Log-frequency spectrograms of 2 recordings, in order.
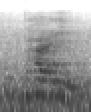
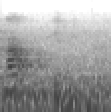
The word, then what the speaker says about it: Bhaee: Bhai. Bhai. Oh, it's in Sanskrit, in Punjab, they have a lot of that sound, which is not so easy to pronounce.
